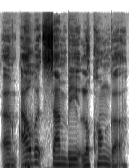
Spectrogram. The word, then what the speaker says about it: Albert Sambi Lokonga: Albert Sambi Lokonga.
